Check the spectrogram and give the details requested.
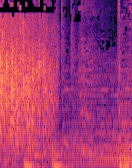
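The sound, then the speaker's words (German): A short burst of audience applause, a dense crackling clatter that fades within the first second as steady music with a low, thumping beat takes over. “Vielen Dank nochmal, euer Applaus und wir machen einen Raumwechsel schnell.”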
